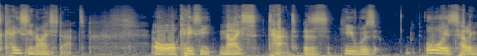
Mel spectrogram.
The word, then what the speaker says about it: Casey Neistat: It's Casey Neistat, or Casey Neistat, as he was always telling people to how to pronounce it, and so I push forward that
